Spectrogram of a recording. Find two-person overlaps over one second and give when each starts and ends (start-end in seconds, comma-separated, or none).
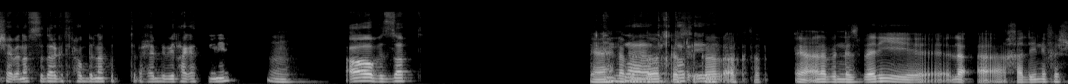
6.0-7.3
